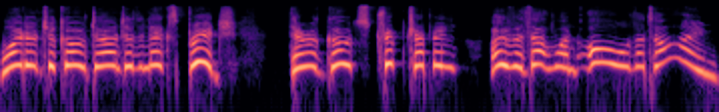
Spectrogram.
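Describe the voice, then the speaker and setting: A put-on character voice is used here. The sound is squeaky, with an extremely high pitch. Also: moderate pace. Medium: read story.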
